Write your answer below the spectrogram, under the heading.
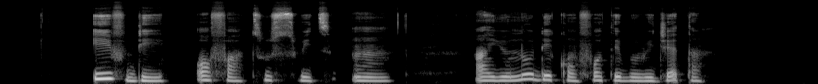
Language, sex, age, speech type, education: Nigerian Pidgin, female, 30-45, spontaneous, tertiary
